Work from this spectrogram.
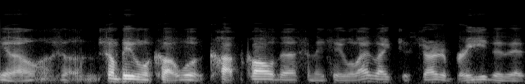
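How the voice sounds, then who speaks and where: A man with an American accent speaks in a plain, everyday voice at a fairly low pitch and moderate pace, with ordinary pitch variation and a dry, close sound with no echo. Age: 60s. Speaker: dog breeder and registry founder. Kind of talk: interview.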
